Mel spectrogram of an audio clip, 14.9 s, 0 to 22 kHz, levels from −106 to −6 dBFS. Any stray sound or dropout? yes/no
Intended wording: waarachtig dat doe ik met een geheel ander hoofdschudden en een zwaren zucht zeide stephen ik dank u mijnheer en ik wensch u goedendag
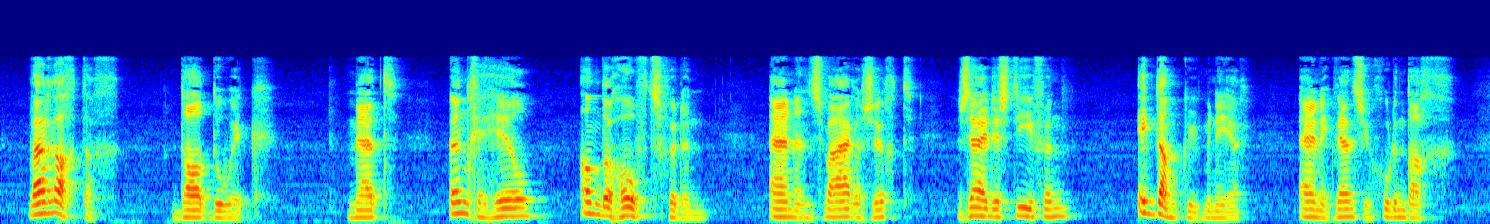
no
